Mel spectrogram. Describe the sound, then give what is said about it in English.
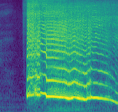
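A person imitates an elephant's trumpet during a radio show's animal-sound contest: after a moment of quiet, a single loud, brassy, high-pitched blare bursts out and holds for about two seconds, sagging slightly in pitch toward the end. “All right, I'm going to try my elephant real quick.”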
